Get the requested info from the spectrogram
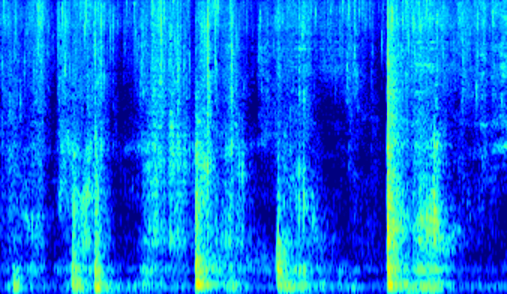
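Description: Spoon stirring wet rice in coconut-milk sauce in a stainless steel pot: squelching, scraping strokes, about one a second.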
